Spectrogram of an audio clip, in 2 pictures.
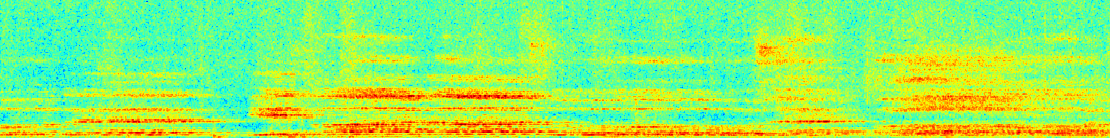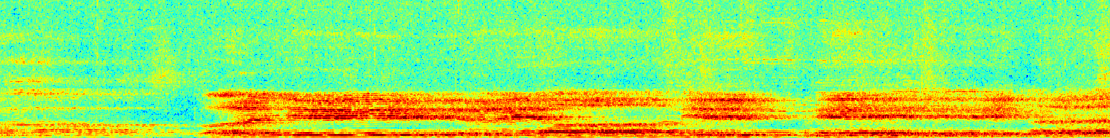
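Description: Byzantine chant of a Greek Orthodox service: unaccompanied voices singing long, held, ornamented notes. It gets louder about thirteen seconds in.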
